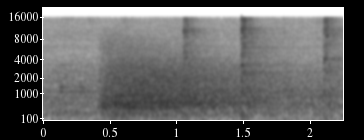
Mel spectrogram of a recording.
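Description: Workshop background sounds: sharp metallic knocks about every half second, and a burst of hissing noise about half a second in that lasts roughly a second.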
